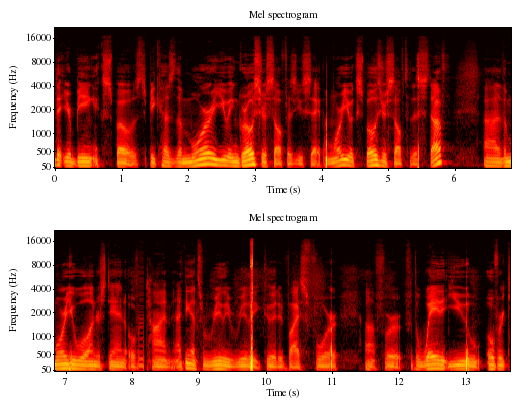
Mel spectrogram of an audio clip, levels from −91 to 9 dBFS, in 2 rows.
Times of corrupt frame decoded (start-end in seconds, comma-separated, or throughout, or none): 4.05-4.08, 5.43-5.46, 7.06-7.09, 8.11-8.18, 9.78-9.81, 10.95-10.99, 13.01-13.04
